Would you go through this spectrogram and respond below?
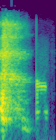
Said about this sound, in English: All right. Now, bless you.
